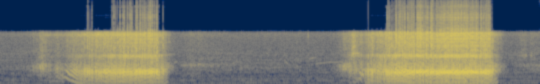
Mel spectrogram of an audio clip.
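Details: Snoring; possibly a father's snoring.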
